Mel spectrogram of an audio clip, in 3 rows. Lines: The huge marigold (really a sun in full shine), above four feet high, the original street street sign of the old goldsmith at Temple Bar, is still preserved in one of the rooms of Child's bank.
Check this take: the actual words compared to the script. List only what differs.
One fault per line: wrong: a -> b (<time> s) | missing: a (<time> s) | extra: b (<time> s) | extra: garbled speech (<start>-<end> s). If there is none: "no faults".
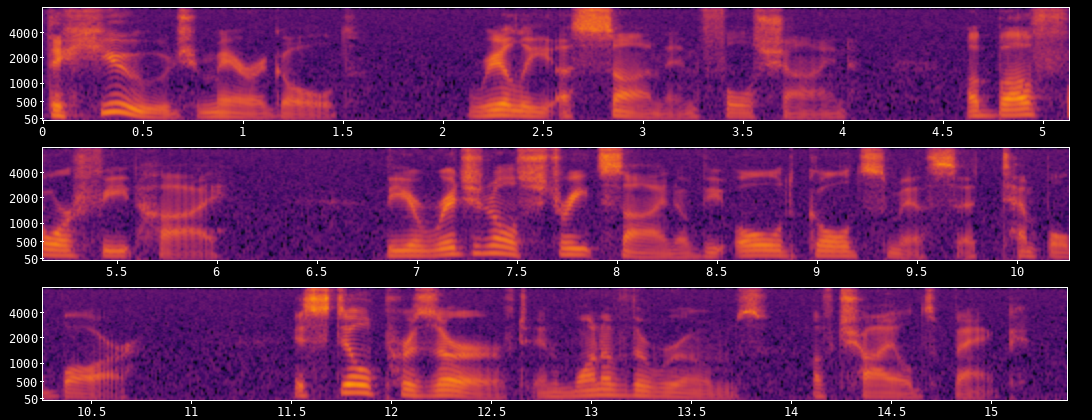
missing: street (7.9 s)
wrong: goldsmith -> goldsmiths (9.0 s)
